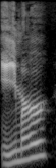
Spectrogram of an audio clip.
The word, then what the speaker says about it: Ymir: um this this creature the the yamir or emir or however you want to pronounce it i've heard it's been i've seen it pronounced and heard it pronounced several different ways i think harry hausen himself said pronounced it more like eemer or yeah or emir i think it's closer to that it's actually he actually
